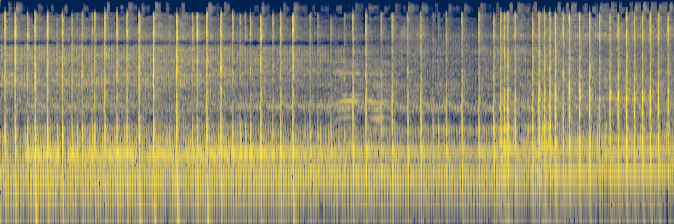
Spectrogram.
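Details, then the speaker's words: Chainsaw after a major repair, at full throttle: screams with a slightly uneven, burbling crackle, four-stroking a bit. Carburetor tuned rich at the top end, leaving some margin. "He's got this tuned really nice. He's left me some room at the top. I can feel it. It's got nice whack, but it's fat at the top."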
